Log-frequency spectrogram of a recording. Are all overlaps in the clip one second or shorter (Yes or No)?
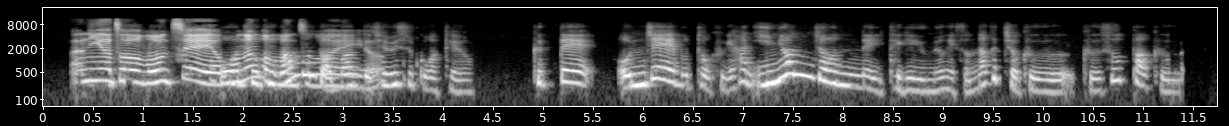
No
